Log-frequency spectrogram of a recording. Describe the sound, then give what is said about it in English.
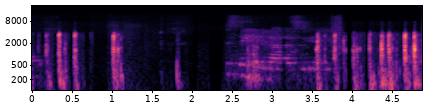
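Loud typing on a computer keyboard: quick bursts of sharp clacking keystrokes at the start and end, with a short stretch of faint, muffled voices in between. “Someone's typing very loudly.”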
